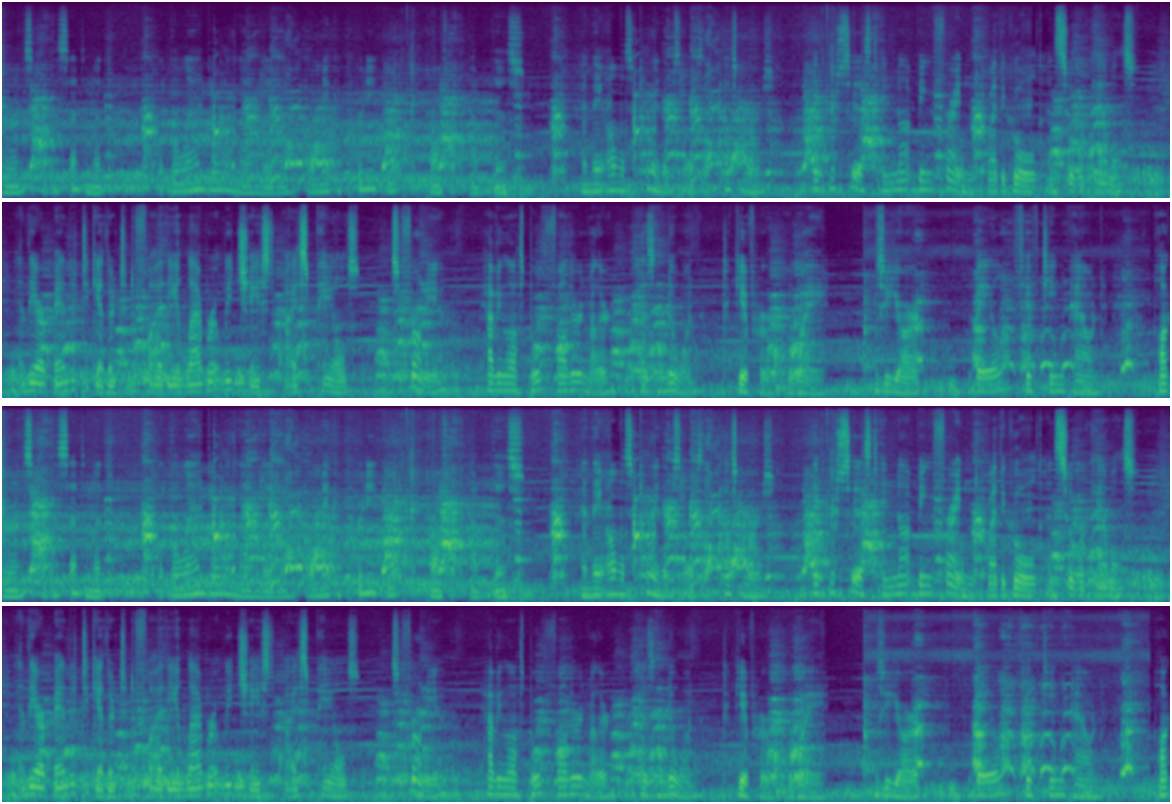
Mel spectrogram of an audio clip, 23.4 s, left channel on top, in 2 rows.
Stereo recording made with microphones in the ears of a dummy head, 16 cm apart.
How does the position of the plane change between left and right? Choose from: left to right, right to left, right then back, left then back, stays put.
right to left.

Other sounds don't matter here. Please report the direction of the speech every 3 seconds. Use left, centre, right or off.
right, right, right, right, left, left, left, left.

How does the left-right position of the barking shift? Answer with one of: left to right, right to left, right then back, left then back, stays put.
left then back.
